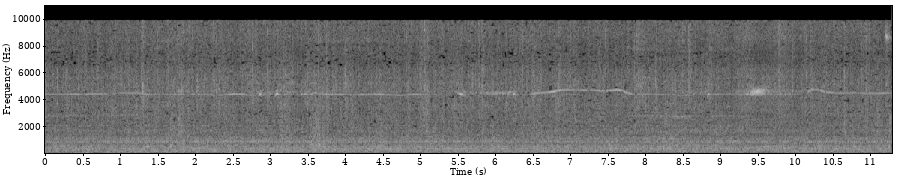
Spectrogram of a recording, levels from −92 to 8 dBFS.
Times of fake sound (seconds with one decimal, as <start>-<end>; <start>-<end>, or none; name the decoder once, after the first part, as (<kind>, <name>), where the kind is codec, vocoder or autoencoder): 9.2-10.1 (autoencoder, DAC-VAE)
